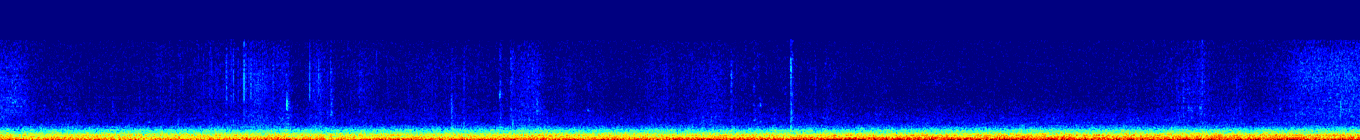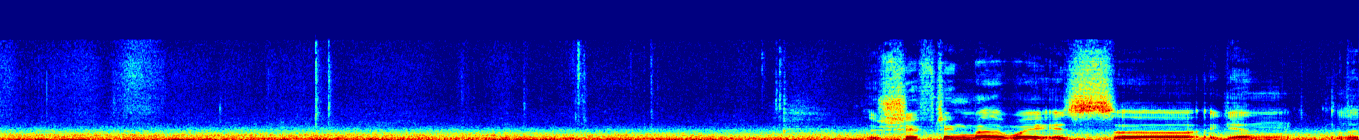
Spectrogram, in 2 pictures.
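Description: A car engine hums steadily with road noise from inside the car.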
